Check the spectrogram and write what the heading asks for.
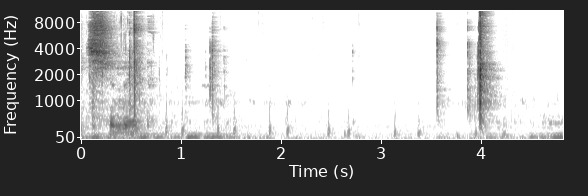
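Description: A computer keyboard is hammered hard, with loud clattering bursts at the start and near the end and a run of sharp, irregular key strikes between them.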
